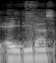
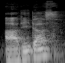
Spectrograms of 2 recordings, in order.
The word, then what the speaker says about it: Adidas: Now we all know Adidas. How it's pronounced here in the United States. It's if you want to pronounce it correctly, Adidas. Of course, it's pron pronounced Adidas.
